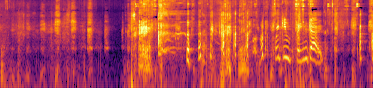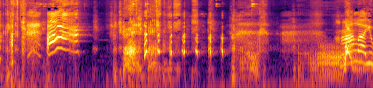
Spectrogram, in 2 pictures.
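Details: A Shih Tzu, excited and "going mental", gives wavering whines and sharp yaps while people talk nearby.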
